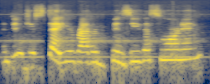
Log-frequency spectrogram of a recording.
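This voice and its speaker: A woman playing a calm, persistent police investigator in a murder mystery reading, formal, measured and politely probing. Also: high-pitched, slight background noise. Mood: polite, firm.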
